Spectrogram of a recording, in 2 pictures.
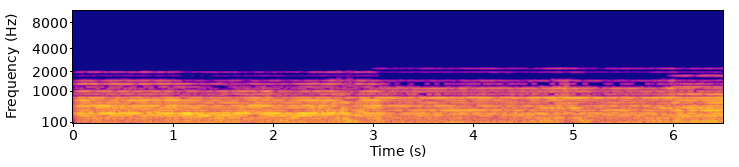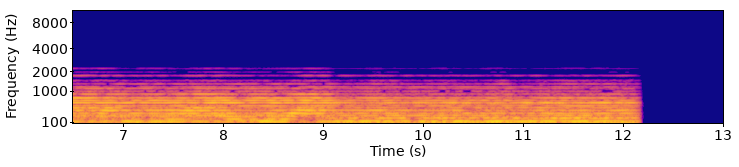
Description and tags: lounge organ loop 16x80bpm var2
Hourglass applied to synthesized organ gibberish; 16 bars of 80 bpm with 1-second tail. Slight variation—another rendering with the same parameters.
80-bpm, organ, granular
